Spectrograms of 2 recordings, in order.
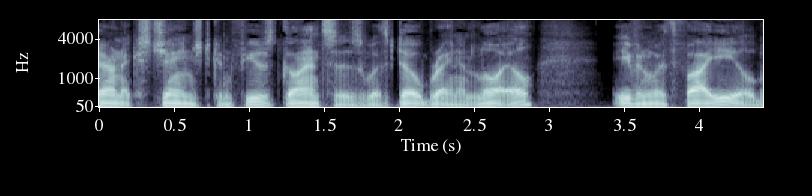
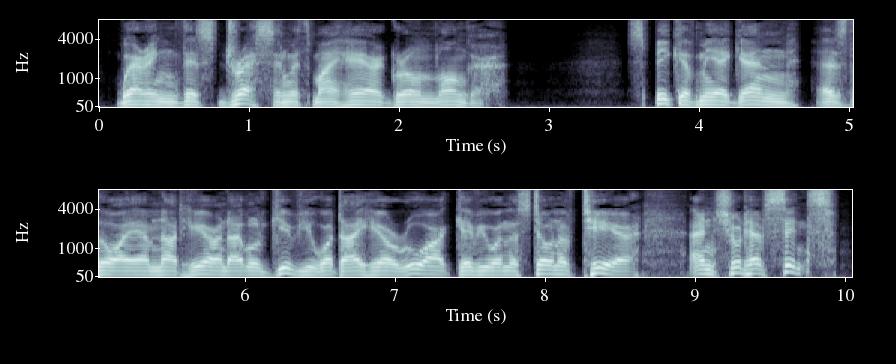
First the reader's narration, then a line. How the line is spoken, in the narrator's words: Suelin broke in savagely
